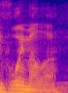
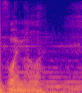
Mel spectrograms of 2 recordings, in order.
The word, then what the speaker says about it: Voimela: I say it like Vamela, but it's really Voimela. It's actually really Voimela.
